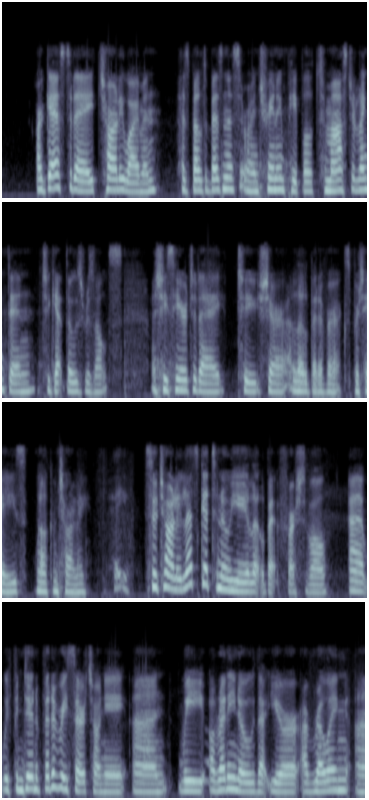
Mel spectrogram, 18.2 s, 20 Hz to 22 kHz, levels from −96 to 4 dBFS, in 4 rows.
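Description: Clock drift between sender and receiver runs through the whole clip of speech. The sender's clock is running about 3 percent slower than the receiver's, so audio arrives a little more slowly than it is played out. The jitter buffer keeps drifting toward empty, and the receiver has to keep stretching what it has to stay fed. The result is a faint, persistent sense that the pacing is not quite steady.

Repeated timing corrections occur from 0.10 s to 18.06 s, covering essentially the whole clip. To make up for the slow sender, the receiver keeps repeating short pieces of audio, always in the same direction and at uneven intervals. Together these repeats add roughly half a second and leave playback at 97 percent of its proper speed. Each repeat is small and, if heard at all, comes across as a slight hiccup or a dragging, uneven tempo rather than as a clear glitch. Through the Opus call path the speech stays limited to 8 kHz.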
